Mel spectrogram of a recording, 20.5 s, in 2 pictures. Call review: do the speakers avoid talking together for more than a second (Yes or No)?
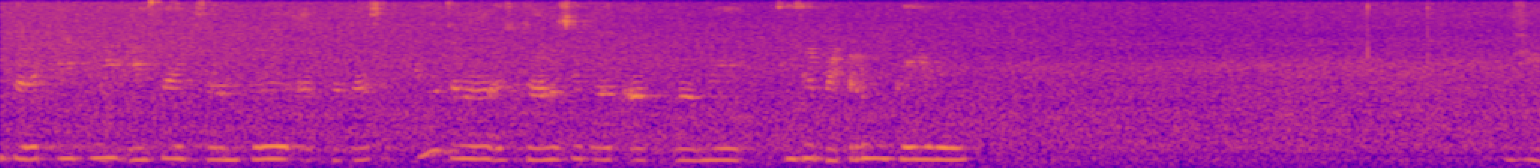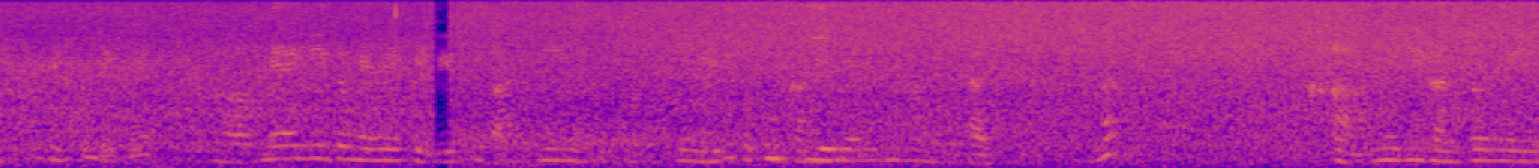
Yes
